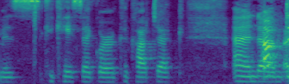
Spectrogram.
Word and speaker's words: Kakacek: So there are actually two pronunciations. The American version is Kakacek, but in the Czech Republic, it would be Kakacek.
